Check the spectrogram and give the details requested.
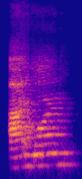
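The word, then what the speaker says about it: אדון: This is how you say Adawan. Adawan. So you got the da, and the wan.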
